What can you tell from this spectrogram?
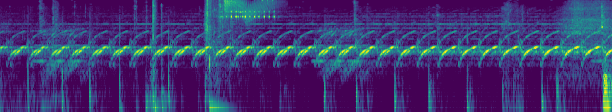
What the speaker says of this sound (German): Ist der Alarm aus.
